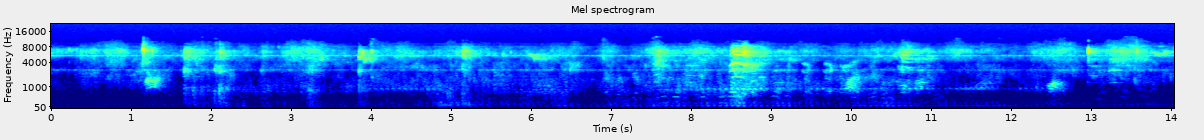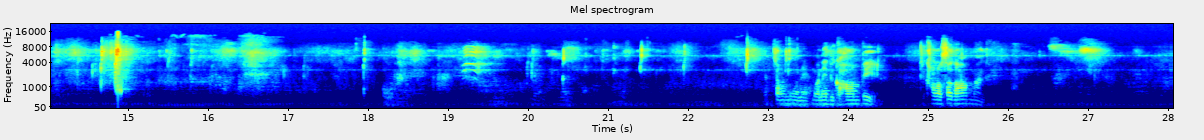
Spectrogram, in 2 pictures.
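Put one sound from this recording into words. A monkey chews and gnaws on an ear of corn.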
